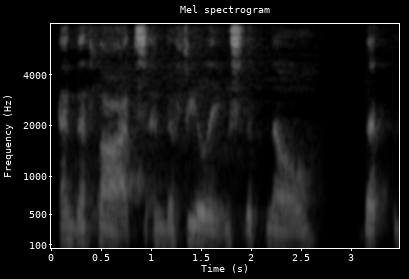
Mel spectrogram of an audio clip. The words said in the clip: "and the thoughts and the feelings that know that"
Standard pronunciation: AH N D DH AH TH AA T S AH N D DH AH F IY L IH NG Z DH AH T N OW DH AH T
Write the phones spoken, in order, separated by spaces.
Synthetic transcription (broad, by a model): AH N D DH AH TH AA T S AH N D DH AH F IY L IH NG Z DH AH T N OW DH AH T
